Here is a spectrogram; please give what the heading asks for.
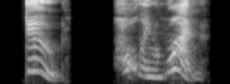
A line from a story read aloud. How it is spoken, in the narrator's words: Todd yelled excitedly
